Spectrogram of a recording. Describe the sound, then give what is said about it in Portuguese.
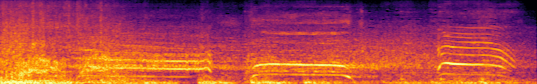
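A man yells three times in long, drawn-out shouts, each lasting about a second, loud over a constant noisy background; it is the Hulk shouting in a Thor movie scene. “Cara gritando que ele idiota”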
